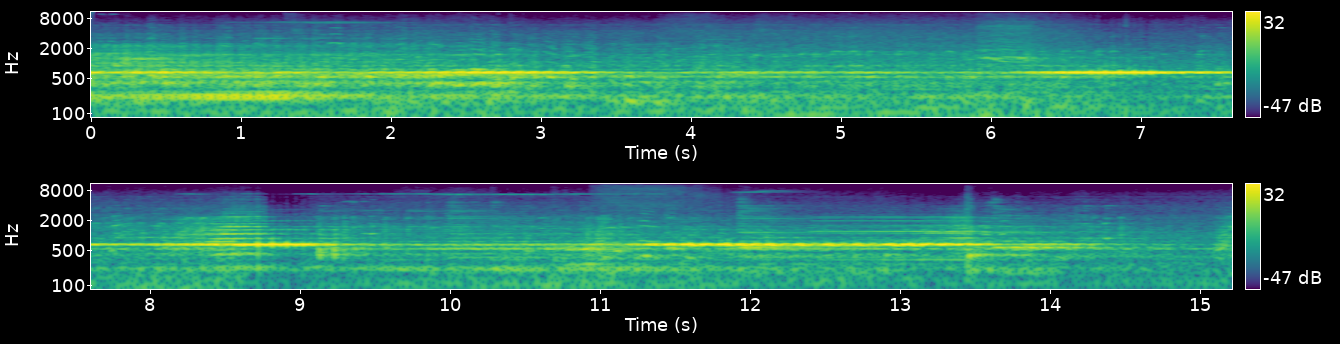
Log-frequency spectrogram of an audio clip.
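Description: A cello bows low notes.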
